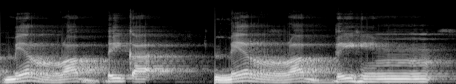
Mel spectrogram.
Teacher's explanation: نون ساکن کے بعد را ہے، ادغام بغیر غنہ کے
